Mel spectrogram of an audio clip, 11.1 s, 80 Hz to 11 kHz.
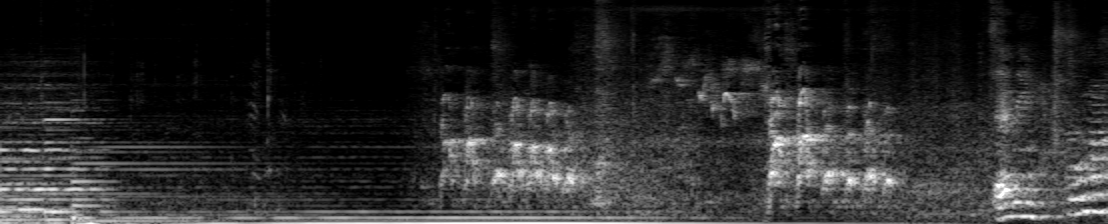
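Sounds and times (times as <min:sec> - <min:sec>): low steady hum: 0:00.8 - 0:07.8
dogs barking: 0:04.3 - 0:09.3.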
